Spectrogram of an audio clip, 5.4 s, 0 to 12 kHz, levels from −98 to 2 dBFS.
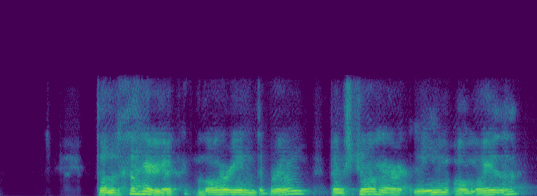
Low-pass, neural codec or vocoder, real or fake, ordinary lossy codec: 7.2 kHz; codec, 16 kHz, 1 kbps, FreqCodec, smaller model; fake; MP3, 96 kbps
